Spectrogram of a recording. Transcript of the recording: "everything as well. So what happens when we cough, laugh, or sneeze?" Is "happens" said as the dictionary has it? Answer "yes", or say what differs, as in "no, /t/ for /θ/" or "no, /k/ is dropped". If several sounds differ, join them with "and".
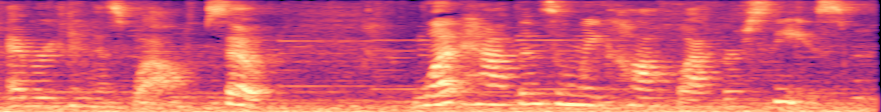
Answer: yes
